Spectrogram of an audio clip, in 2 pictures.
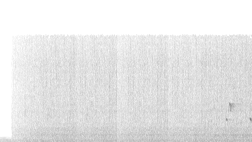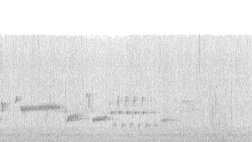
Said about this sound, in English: It's raining.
